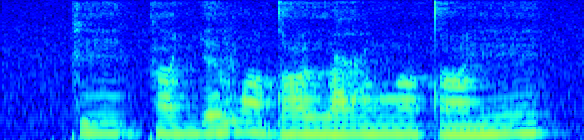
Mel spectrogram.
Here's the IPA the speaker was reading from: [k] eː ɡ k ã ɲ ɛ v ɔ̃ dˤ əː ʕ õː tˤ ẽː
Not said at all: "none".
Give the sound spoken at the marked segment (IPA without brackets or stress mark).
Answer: k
